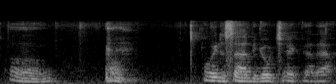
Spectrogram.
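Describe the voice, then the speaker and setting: Speaking with an Alabama accent and ordinary pitch variation, the voice comes through over noticeable background noise. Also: man. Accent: Southern US (Alabama). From Cullman County, Alabama. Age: 80s+. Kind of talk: storytelling talk to a local history society.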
